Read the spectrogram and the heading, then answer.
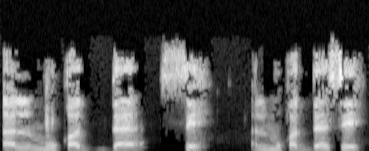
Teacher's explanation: بإمالة فتحة السين إلى الكسر، ما بين الفتحة والكسر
